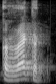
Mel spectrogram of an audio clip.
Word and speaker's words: record: Here word RECORD has two different pronunciations in different scenarios. When you take it as a noun or when you use it as a noun, you should pronounce it record. But when you take it as a verb or when you use it as a verb, you should pronounce record.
